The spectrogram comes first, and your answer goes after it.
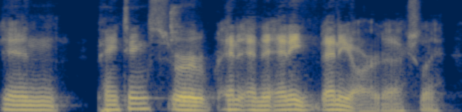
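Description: With a quiet background, a plain, everyday voice talks at a moderate pace. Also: man. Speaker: podcast host. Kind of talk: interview.

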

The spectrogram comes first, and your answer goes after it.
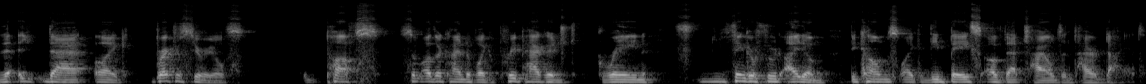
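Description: A man speaks at a medium pitch and a fairly slow pace. His voice is somewhat breathy, with ordinary pitch variation. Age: 30s. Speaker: sports podcast host and editor. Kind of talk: casual chat. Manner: halting, many repetitions.

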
